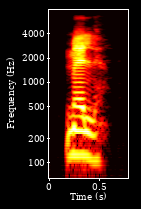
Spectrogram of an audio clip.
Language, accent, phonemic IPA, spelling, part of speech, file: French, France, /mɛl/, mél, noun, LL-Q150 (fra)-mél.wav
- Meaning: an email message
